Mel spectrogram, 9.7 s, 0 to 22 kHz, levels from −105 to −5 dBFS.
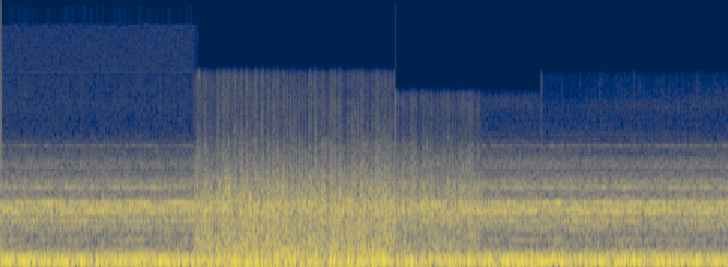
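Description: At 2.59 s a call bitrate drop sets in: the bandwidth estimate collapsed and the encoder was forced to code far more coarsely, which fits a fall from 48 to 6 kbps. The sound turns rough and watery, muffled above 6 kHz, and never recovers before the end.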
